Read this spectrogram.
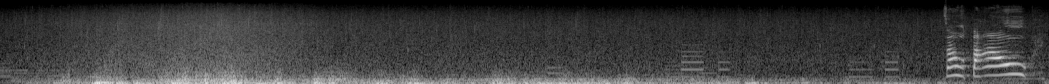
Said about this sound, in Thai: อีกแล้วอีกแล้วอีกแล้ว ฝนมันตกหนัก จนไม่เหลือสักที่ให้ฉันอยู่แล้วนะ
